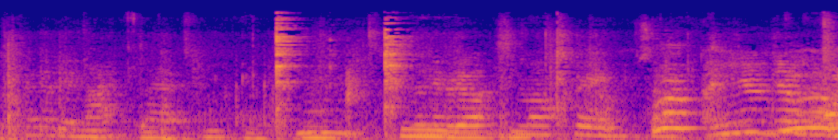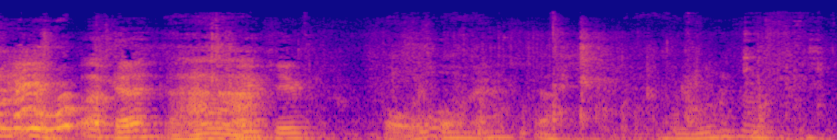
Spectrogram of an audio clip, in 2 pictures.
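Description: Spoons clink and scrape against plates in quick, irregular taps as people eat cake, while several people chat and chuckle over the top.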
